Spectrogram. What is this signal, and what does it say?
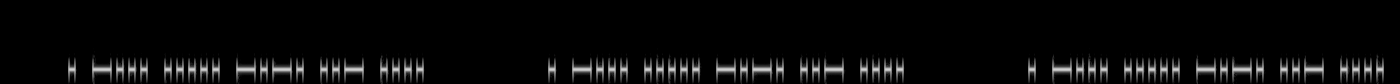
Morse code, heard as a keyed tone, about 21 wpm, 700 Hz. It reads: EB5CUH EB5CUH EB5CUH
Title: DXCC-100 Call Signs - 6 Characters - Repeated 3x - 20wpm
